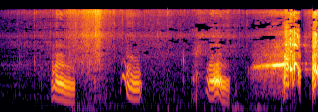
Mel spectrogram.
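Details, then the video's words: Four quick, harmonic francolin notes from a grey francolin (teetar), the last running into a bright, strained, higher phrase with a sharp whistle. "Grey francolin teetar ki awaz francolin call"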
